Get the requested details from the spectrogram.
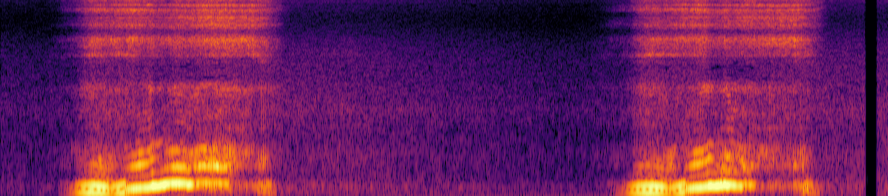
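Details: Korean girl snoring during sleep: two long, loud snores with a vibrating, rattling tone on each breath in, separated by quiet breathing out.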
